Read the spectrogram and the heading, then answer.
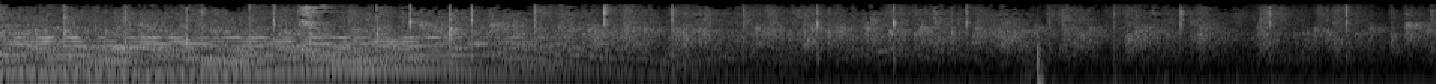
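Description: A church audience breaks into loud, sustained applause and cheering for the Lord after a praise song, as sustained music fades out beneath it; the dense clapping carries on steadily, thinning slightly toward the end.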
